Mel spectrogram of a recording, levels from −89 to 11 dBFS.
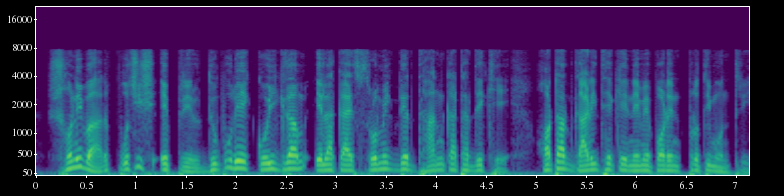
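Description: A speech clip carried over G.722 wideband telephone coding, clear up to about 7 kHz, which fits the 64 kbit/s mode, has packet loss on an ADPCM call between 3.23 and 3.27 s. About 20 ms of audio, a couple of packets, drops to hard-edged silence. What separates this from a simple dropout is the recovery. The decoder's predictor and step size have lost track of the sender's, so the sound comes back briefly disturbed before settling.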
